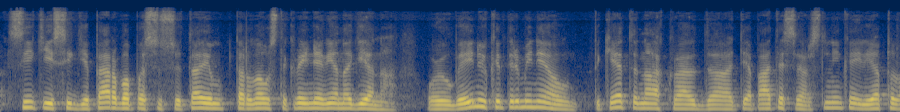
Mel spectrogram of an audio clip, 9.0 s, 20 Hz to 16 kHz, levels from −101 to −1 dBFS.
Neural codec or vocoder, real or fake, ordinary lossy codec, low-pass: codec, 24 kHz, 0.9 kbps, WavTokenizer, medium speech release version 1; fake; Opus, 32 kbps; 10.8 kHz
